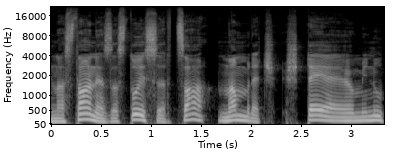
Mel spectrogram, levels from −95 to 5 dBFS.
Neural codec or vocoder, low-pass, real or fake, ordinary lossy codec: none; none; real; none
